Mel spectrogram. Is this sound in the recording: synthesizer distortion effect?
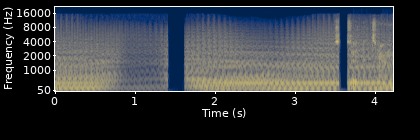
yes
